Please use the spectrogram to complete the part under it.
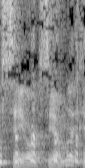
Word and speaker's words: Saoirse: It's Saoirse.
